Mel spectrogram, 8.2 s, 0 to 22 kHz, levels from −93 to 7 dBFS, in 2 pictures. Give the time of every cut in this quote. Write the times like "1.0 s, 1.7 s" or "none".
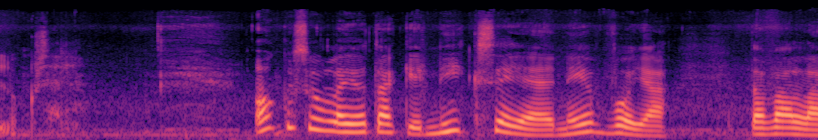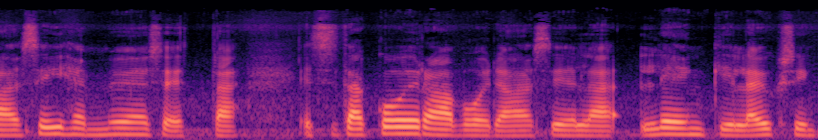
none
